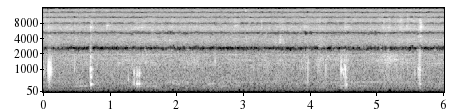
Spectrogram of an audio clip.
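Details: Person with hiccups: brief soft hiccup-like clicks, about six in six seconds, spaced irregularly over quiet room noise.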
